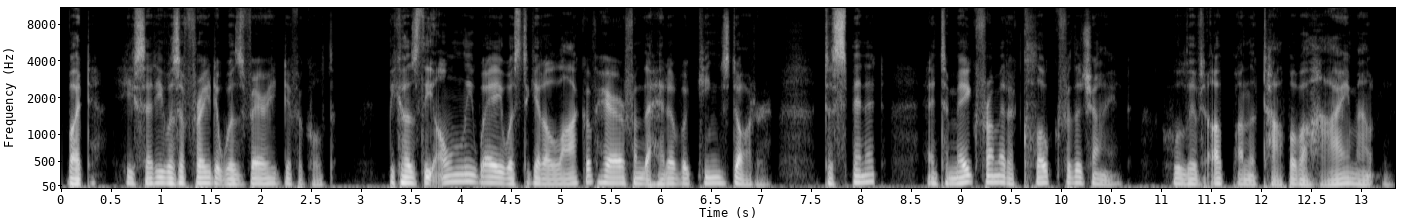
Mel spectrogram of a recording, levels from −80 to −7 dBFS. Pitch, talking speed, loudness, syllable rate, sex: 90 Hz, 230 wpm, -23 LUFS, 5.5 syllables/s, male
